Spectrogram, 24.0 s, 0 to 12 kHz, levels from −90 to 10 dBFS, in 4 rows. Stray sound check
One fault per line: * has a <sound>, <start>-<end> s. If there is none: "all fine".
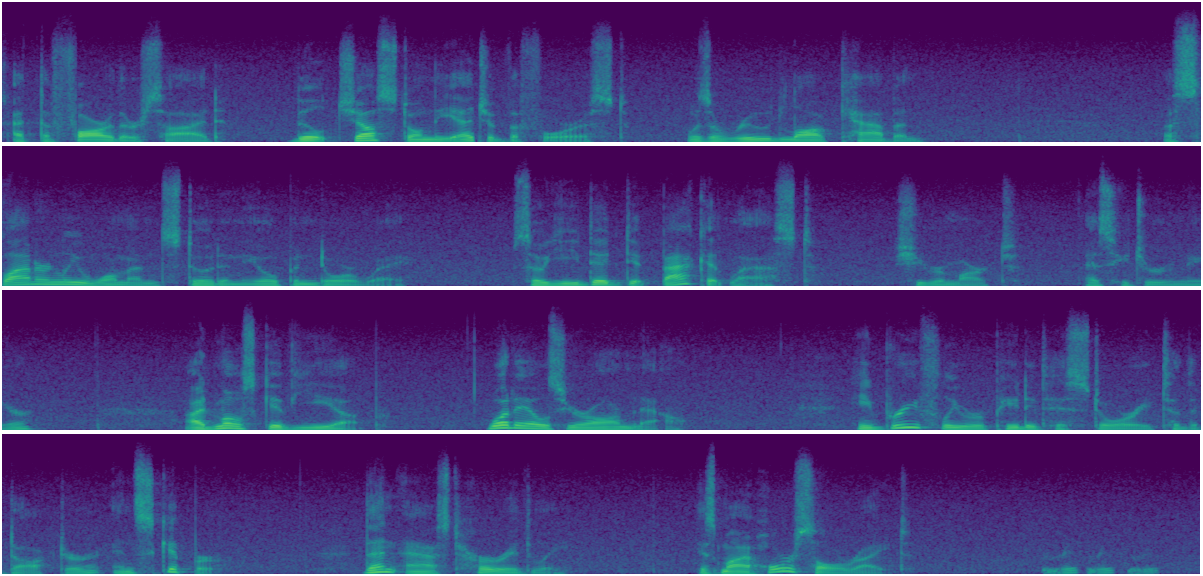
* has a dropout, 2.4-2.4 s
* has a laugh, 23.2-23.8 s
